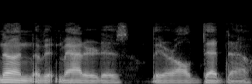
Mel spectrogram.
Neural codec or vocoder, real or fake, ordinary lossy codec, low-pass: none; real; AAC, 48 kbps; 7.2 kHz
